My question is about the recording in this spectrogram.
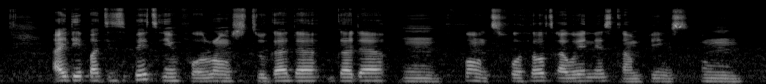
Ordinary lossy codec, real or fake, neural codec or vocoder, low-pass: none; real; none; 14.4 kHz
